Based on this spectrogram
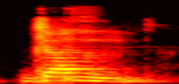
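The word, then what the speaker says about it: จันทร์: So it ends with N. Is there any hidden letter or omitted letter? Is that's a hidden letter, yeah, but in Thai the pronunciation end with N. Okay. So Jan.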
